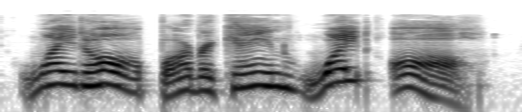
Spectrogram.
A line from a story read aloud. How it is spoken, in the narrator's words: a clear and merry voice, the voice of Michel Ardan, exclaiming in an accent of triumph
